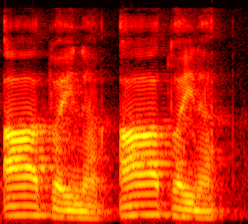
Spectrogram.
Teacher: بعض لوگ اس کو انا آتوینا پڑھتے، آتوینا آتوینا، یہ عین کی آواز کو بالکل ختم کر دیتے ہیں، جو یکسر غلط ہے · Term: لحنی جلی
